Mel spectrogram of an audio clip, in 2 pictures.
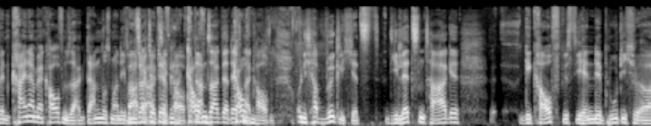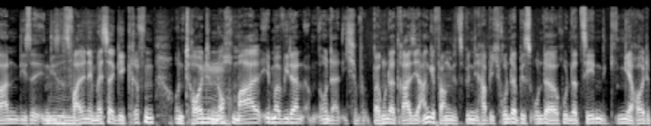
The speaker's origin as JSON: {"language": "German", "region": "Baden-Württemberg", "country": "Germany", "tie": "born or raised there", "said": "an der Grenze zu meiner Heimat, ja, nahe an meiner fränkischen Heimat, ja, aus dem hoheloischen Frankenland, das zu Baden-Württemberg gehört."}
